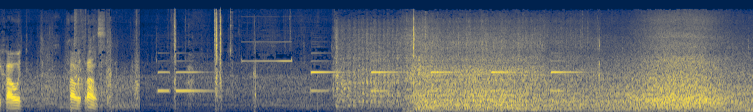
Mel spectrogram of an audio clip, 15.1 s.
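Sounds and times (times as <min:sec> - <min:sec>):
dashboard chime beeping: 0:03.2 - 0:06.7, 0:09.8 - 0:10.3, 0:11.0 - 0:11.7
engine cranking and starting: 0:06.7 - 0:11.9.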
